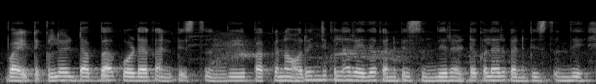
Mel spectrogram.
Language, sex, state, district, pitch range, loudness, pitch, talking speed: Telugu, female, Andhra Pradesh, Annamaya, 175-185 Hz, -18 LUFS, 180 Hz, 130 wpm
